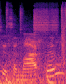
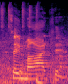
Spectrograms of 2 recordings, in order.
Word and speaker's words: Sint Maarten: Okay, the Dutch spelling is Sint Maarten. Sint Maarten. And the French one is Sint Maarten. But we locals say Sweet Sint Maarten land.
